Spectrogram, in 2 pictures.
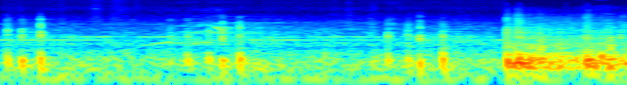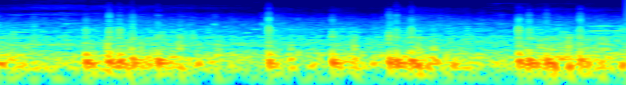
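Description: Aerial firework shells bursting: a few scattered pops, then about two and a half seconds in a sudden, louder barrage of rapid bangs and crackling that keeps going.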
